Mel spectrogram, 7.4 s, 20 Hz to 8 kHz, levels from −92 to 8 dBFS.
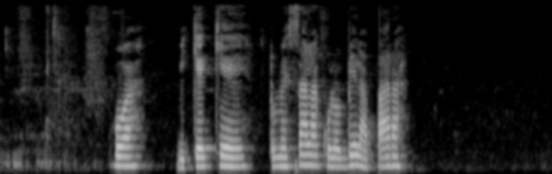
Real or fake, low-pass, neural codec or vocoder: real; 7.2 kHz; none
